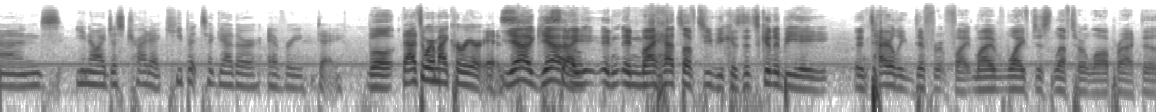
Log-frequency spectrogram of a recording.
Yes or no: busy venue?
yes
